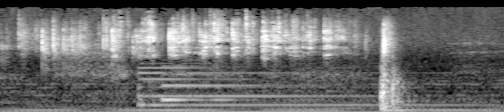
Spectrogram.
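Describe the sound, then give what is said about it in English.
Many dice rolled for a medical check clatter and rattle steadily for about two seconds, then land with one sharp knock, over a low steady hum. “So many damn dice.”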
